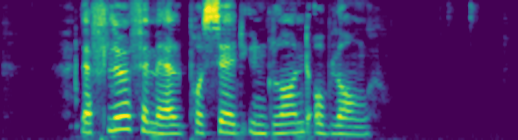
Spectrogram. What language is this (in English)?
French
